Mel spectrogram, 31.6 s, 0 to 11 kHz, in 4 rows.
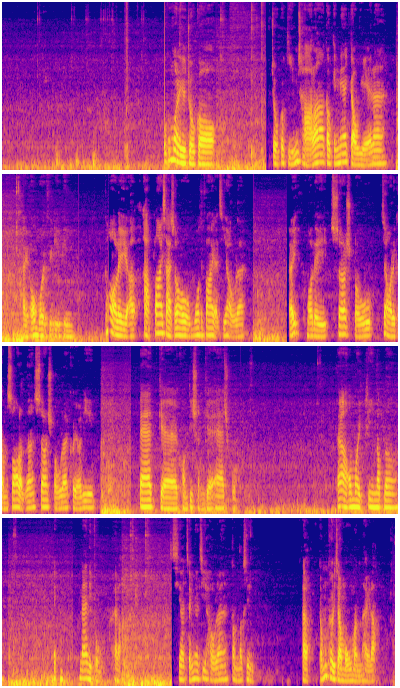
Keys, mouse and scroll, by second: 0.7-2.2 drag, 2.5 Tab, 2.8 click, 3.1 scroll down 1, 3.4 shift+middle click, 4.3 click, 5.1-8.2 shift+middle drag, 8.2 click, 11.8-14.3 drag, 20.8 click, 22.1-25.8 drag, 26.3 click, 26.6 click, 28.6-30.5 drag, 30.5-31.6 middle drag.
